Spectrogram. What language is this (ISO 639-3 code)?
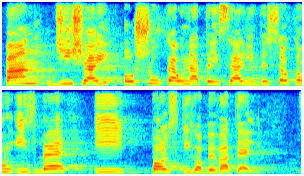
pol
